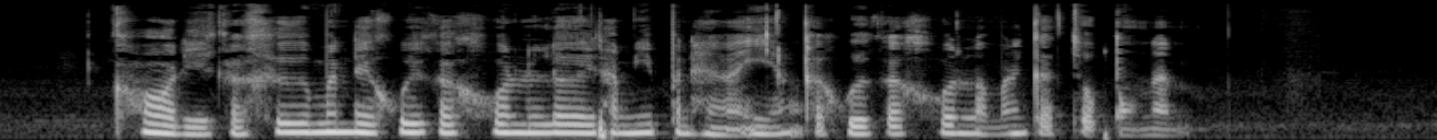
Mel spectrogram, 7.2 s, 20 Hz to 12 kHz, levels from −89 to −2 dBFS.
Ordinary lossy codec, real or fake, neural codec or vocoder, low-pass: MP3, 64 kbps; real; none; 10.8 kHz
